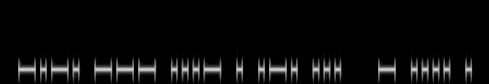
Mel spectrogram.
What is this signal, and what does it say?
Morse code, heard as a keyed tone, about 22 wpm, 700 Hz. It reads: COVERS THE
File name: practice / 22wpm / Sentences with 4-Word Phrases - 22wpm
